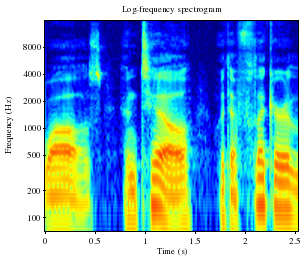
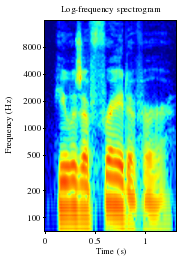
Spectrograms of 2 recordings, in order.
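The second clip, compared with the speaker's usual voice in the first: plain reading voice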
